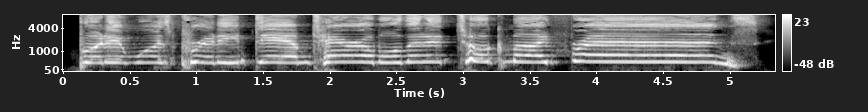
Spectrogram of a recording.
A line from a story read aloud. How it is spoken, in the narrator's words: he yelled while sobbing loudly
